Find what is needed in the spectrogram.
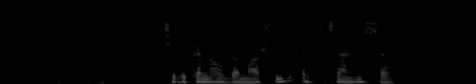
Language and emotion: Russian, neutral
